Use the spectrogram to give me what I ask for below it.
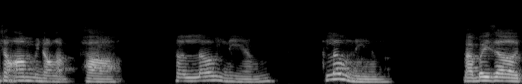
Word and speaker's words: Polonium: Âm tiết đầu tiên không nhấn trọng âm, mình đọc là pờ, lâu niềm, lâu niềm.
